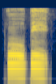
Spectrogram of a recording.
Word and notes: 务必: wù bì

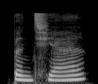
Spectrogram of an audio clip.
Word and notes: 本钱: běn qián

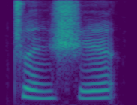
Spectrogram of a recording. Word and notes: 准时: zhǔn shí

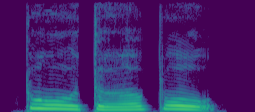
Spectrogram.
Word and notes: 不得不: bù dé bù

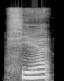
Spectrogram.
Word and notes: 斜: xié

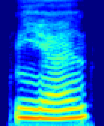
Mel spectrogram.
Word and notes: 粘: zhān

